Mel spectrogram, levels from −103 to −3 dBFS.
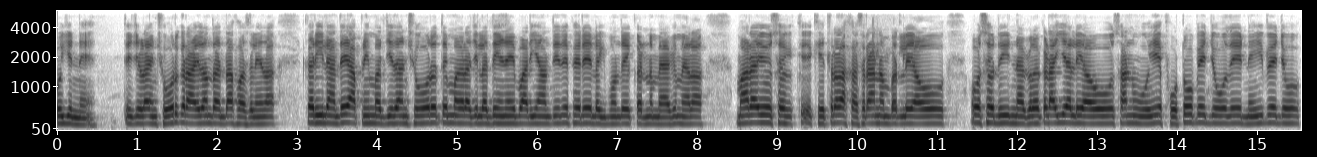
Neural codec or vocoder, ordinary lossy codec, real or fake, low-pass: none; none; real; 5.4 kHz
